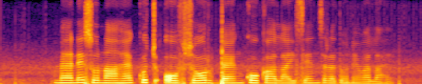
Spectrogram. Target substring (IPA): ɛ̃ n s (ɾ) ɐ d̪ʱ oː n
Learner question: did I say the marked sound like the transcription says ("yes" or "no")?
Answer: yes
